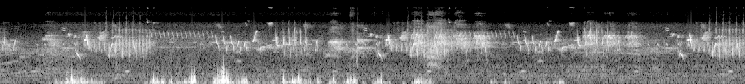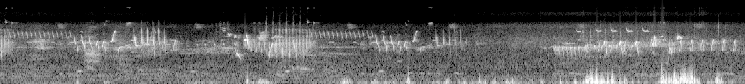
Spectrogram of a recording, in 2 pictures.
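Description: Small birds chirping and chattering in quick, trilling bursts that keep recurring, with a few low thumps, the heaviest near the end.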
